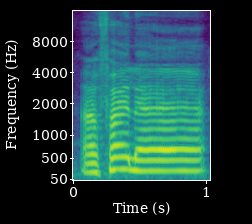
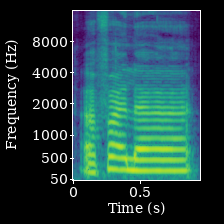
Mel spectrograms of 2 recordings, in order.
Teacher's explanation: صرف الف مدہ کھینچے گا، باقی کو جلدی جلدی پڑھنا ہے ہمیں. افلا صرف زبر زیر پیش کو جلدی پڑھنا ہوتا ہے، کھڑی حرکات کھینچ کے پڑھنی ہوتی ہے.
